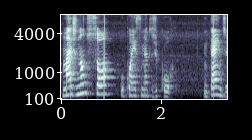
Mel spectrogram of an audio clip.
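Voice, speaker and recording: Her tone animated, a woman speaks at a high pitch with ordinary pitch variation. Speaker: teacher trainer. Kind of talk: online training lecture.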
